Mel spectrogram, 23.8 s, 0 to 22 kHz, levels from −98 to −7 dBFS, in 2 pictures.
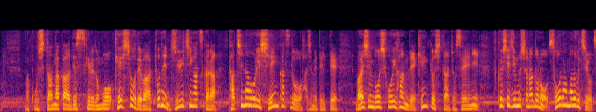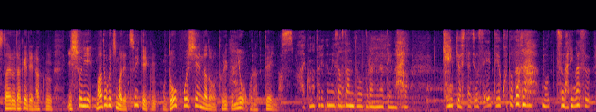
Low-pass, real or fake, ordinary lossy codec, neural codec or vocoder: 7.2 kHz; fake; none; vocoder, 22.05 kHz, 80 mel bands, WaveNeXt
